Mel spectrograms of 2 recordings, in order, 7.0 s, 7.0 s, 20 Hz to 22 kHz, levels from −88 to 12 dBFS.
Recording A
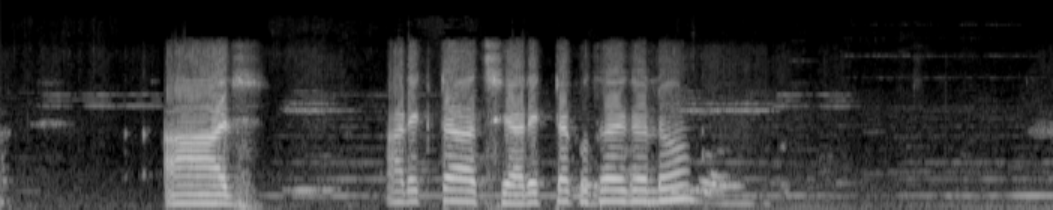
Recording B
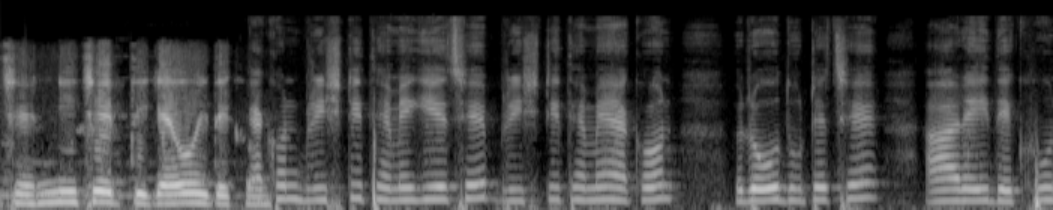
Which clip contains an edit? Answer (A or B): B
